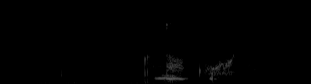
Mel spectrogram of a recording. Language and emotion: Russian, sad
